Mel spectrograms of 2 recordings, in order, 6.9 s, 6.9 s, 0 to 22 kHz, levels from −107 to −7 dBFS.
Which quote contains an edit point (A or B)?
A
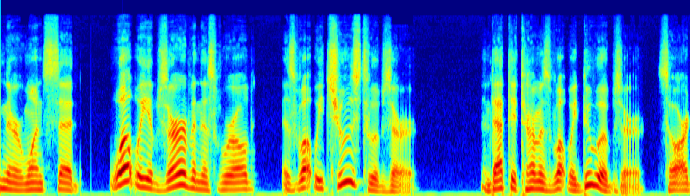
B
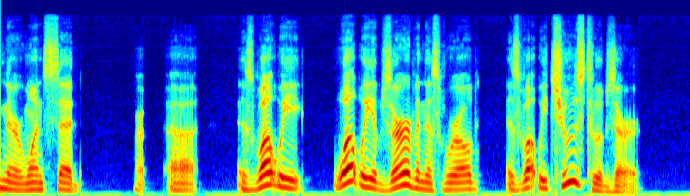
A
